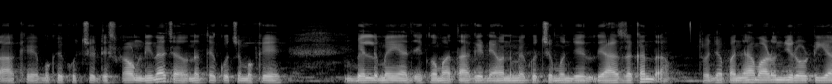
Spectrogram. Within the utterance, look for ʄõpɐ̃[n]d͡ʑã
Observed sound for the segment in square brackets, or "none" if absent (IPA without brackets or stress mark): ɲ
